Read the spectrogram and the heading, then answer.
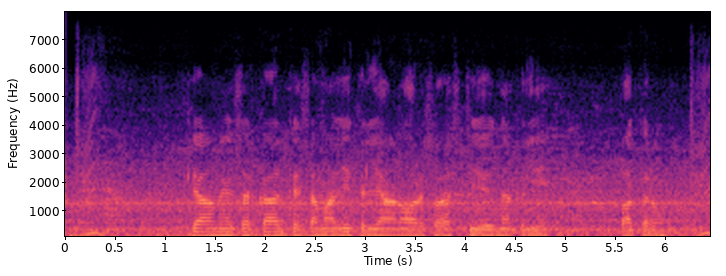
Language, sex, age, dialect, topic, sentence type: Hindi, male, 25-30, Marwari Dhudhari, banking, question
